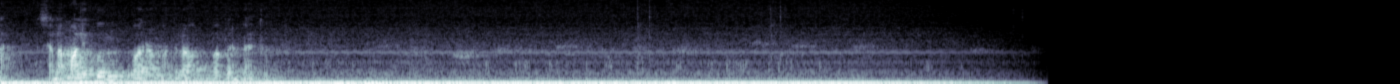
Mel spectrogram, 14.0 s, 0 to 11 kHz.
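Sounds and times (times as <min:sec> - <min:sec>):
low rumbling hum: 0:00.0 - 0:10.5
faint clicks: 0:04.8 - 0:08.3.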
